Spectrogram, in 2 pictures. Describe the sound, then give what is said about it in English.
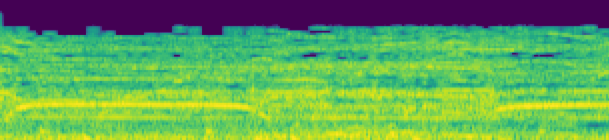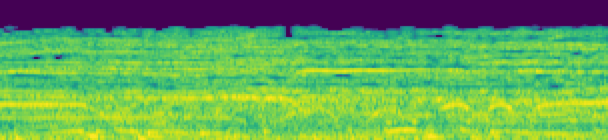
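A large outdoor crowd outside a hospital cheers and yells continuously as President Trump leaves the hospital briefly, waving from an SUV, with overlapping shouts and whoops rising and falling over a dense, steady roar of many voices. “The crowd cheers as President Trump leaves the hospital briefly, waving from an SUV.”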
